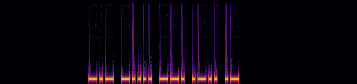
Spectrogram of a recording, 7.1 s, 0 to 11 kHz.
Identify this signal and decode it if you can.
Morse code, heard as a keyed tone, about 22 wpm, 700 Hz. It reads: K6GLA
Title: USA Call Signs - 5 Characters - Repeated 3x - 22wpm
